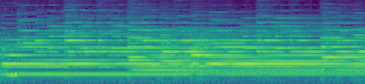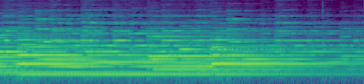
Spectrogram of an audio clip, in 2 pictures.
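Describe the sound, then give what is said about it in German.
Carillon bells ring out a slow melody, each struck note overlapping the long sustained hum of earlier tones, steady and fairly loud with no voices. “dass die Glocken spielen.”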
